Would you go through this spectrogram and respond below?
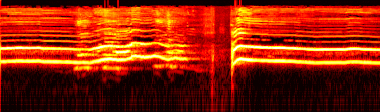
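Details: Diva, a female Chinese Crested Powderpuff aged three turning four, howls indoors in the morning on the Gold Coast, Australia: long steady tonal howls that waver and slide in pitch, broken by a short pause, then a sustained level note.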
